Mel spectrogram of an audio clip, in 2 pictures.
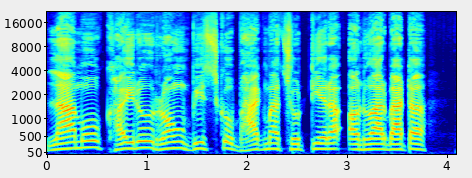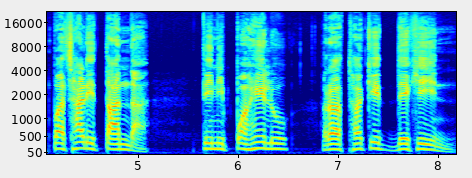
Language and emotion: Nepali, neutral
